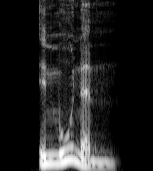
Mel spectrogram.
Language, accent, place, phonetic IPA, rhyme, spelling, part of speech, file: German, Germany, Berlin, [ɪˈmuːnəm], -uːnəm, immunem, adjective, De-immunem.ogg
- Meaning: strong dative masculine/neuter singular of immun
